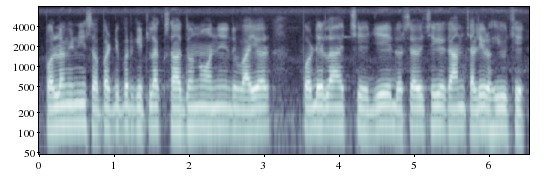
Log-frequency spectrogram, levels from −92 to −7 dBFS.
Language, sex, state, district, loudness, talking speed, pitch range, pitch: Gujarati, male, Gujarat, Valsad, -18 LUFS, 165 wpm, 120-125 Hz, 120 Hz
